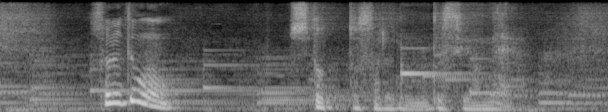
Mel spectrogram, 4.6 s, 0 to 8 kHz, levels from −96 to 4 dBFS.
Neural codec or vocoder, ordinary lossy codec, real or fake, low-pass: codec, 44.1 kHz, 7.8 kbps, Pupu-Codec; none; fake; 7.2 kHz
